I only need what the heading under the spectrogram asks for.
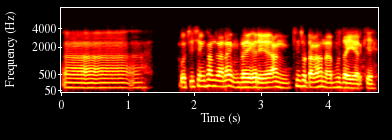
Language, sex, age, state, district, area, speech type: Bodo, male, 45-60, Assam, Kokrajhar, rural, conversation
